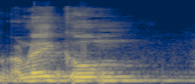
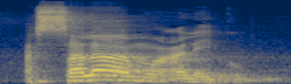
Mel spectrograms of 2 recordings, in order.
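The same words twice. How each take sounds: First: It is said quickly and rushed, slurring the words. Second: It is said slowly, with every syllable clearly articulated. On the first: The speaker calls it wrong. "Orang mengucapkan salam keburu-buru" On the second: The speaker calls it right. "dibuat jelas terdengar assalamualaikum. Assalamnya jelas"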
